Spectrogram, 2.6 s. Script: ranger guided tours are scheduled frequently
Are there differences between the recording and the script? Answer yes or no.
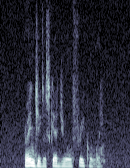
yes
